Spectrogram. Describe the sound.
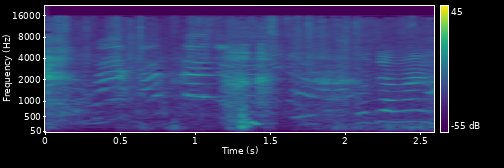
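Elementary schoolchildren on their way home from school chatter and call out together outdoors, a lively overlapping babble with one brief louder shout in the middle.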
